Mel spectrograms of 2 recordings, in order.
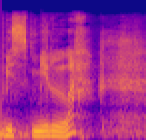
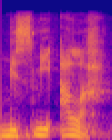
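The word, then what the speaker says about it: بسم الله: Kita kita bacanya bismillah atau bismi Allah? Bismillah. Bismillah. Bismillah ya. Bukan bismi Allah ya.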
